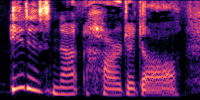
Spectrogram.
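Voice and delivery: ordinary talk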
